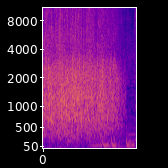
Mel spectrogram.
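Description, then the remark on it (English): A crowd breaks into steady applause for Ambassador Rice, a dense wash of many hands clapping together, holding strong and then tapering off near the end. No one speaks over it. “Please join me in a round of applause for Ambassador Rice.”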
